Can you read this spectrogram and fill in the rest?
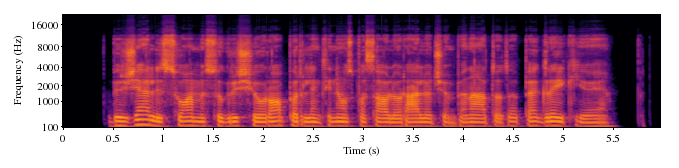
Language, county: Lithuanian, Panevėžys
